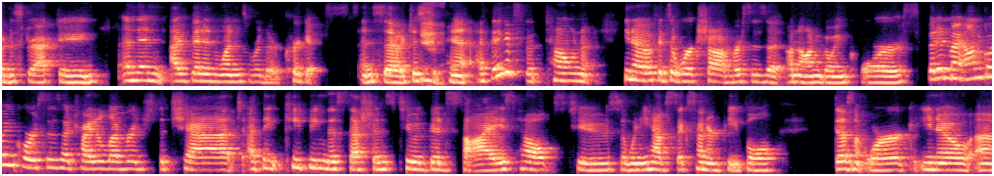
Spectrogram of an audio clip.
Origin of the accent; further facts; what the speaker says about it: Alaska, United States; I'm from Alaska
